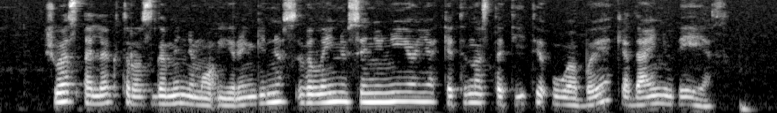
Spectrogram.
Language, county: Lithuanian, Marijampolė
